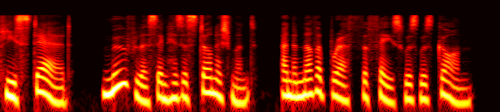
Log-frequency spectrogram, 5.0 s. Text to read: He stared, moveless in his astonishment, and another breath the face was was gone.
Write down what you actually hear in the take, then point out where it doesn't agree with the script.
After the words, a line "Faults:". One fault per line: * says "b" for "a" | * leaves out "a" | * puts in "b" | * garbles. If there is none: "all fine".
He stared, moveless in his astonishment, and another breath the face was was gone.
Faults:
all fine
